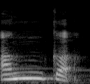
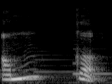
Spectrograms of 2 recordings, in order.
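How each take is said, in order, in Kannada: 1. k ಮುಂಚಿನ ಮೂಗಿನ ಧ್ವನಿ n ನಂತೆ ಕೇಳಿಸುತ್ತದೆ. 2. k ಮುಂಚಿನ ಮೂಗಿನ ಧ್ವನಿ m ನಂತೆ ಕೇಳಿಸುತ್ತದೆ. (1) "we will make sound an, anka" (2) "we will not read it as amka"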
